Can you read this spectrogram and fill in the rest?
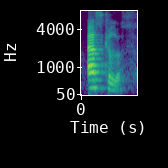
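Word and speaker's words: Aeschylus: तो हम उसमें सबसे पहला नाम आता है एस्काइलस। एस्किलस, इसमें नाम किसका आता है? एस्किलस। एस्किलस की स्पेलिंग LUS करना, ठीक है?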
